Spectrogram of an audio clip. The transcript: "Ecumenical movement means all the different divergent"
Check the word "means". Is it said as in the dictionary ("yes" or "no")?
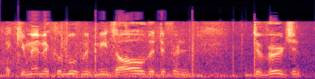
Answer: yes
